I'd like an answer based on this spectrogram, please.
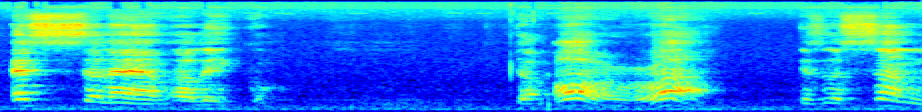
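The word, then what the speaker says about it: السلام عليكم: S is a sun letter. That's why they say As-salam alaikum. You see the S is twice. As-salam alaikum.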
